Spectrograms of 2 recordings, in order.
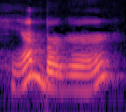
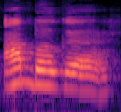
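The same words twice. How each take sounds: First: The starting h sound is pronounced. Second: The starting h sound is silent.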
